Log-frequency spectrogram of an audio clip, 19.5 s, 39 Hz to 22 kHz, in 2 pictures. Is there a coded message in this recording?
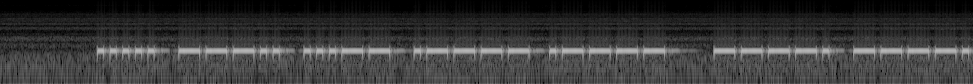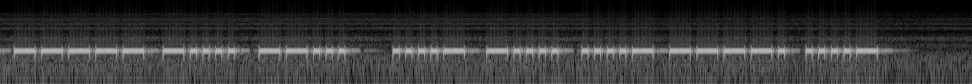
Yes: Morse code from 0.9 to 18.6 s, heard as a keyed tone, hand-sent with a paddle, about 19 wpm, 490 Hz, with room echo. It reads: 58311 99067 46494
